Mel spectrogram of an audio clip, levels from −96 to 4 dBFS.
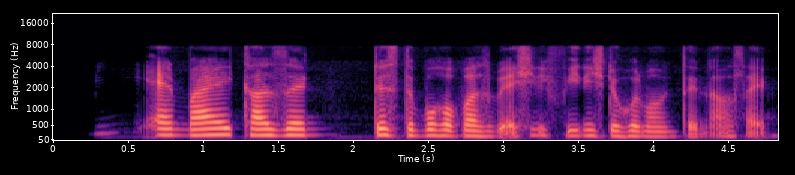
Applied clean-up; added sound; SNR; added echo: neural mask model DeepFilterNet 3.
